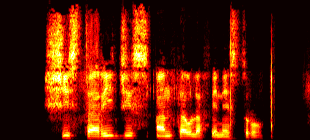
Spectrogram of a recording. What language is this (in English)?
Esperanto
